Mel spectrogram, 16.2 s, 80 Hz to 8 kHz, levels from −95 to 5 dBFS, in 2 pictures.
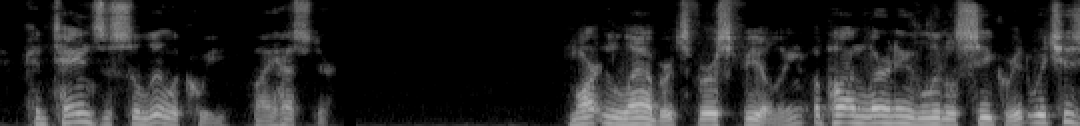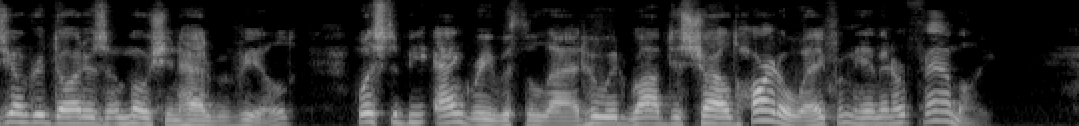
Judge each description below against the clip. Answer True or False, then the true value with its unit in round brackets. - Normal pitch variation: True (4.9 semitones)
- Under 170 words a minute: True (150 wpm)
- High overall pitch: False (150 Hz)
